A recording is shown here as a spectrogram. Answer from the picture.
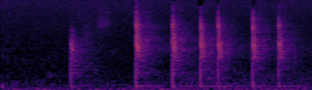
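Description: Chalk tapping and clicking against a blackboard as a formula is written: a faint run of about seven short, sharp clicks starting about half a second in.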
